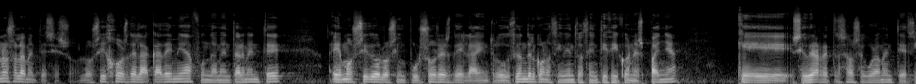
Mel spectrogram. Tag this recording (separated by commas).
Speech, inside a small room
